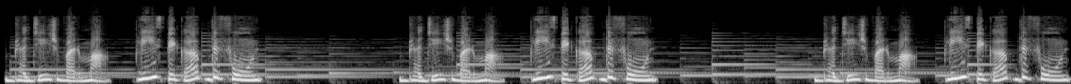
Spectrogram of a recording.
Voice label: please pickup the phone saying, Ringtones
